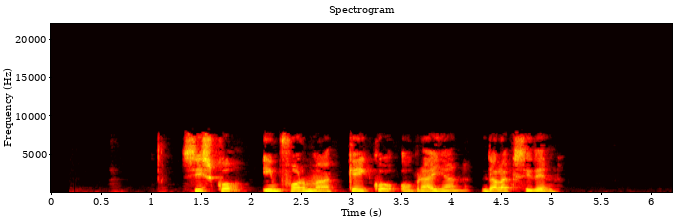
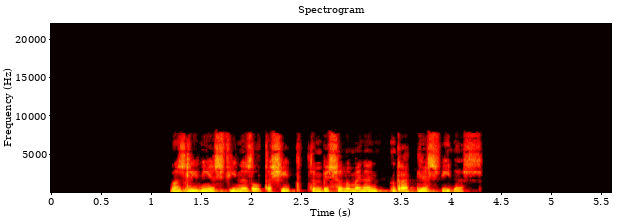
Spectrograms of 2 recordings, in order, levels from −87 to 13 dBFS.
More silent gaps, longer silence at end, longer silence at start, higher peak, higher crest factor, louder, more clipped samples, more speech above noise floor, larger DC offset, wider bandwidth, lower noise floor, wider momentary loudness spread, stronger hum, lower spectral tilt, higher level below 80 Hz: neither; second, 1.15 s vs 1.3 s; second, 1.05 s vs 1.2 s; about the same, -2 dBFS vs -4 dBFS; about the same, 18 dB vs 18 dB; about the same, -17 LUFS vs -19 LUFS; neither; second, 60 dB vs over 72 dB; neither; about the same, 8.2 kHz vs 8.2 kHz; second, -77 dBFS vs under -90 dBFS; about the same, 8 LU vs 7 LU; neither; second, -4 dB/octave vs -5.5 dB/octave; about the same, -58 dBFS vs -58 dBFS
